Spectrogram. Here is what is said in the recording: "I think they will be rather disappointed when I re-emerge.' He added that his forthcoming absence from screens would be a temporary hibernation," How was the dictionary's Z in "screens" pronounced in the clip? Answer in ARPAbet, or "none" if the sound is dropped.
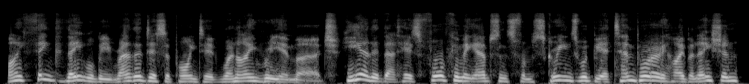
Z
